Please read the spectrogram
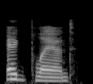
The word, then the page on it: egg plant: British English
